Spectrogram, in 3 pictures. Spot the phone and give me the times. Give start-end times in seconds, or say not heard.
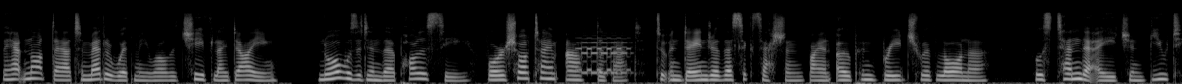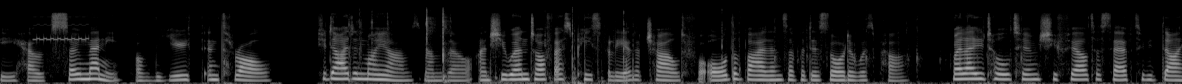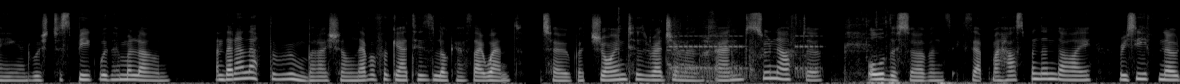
5.8-6.3, 12.2-13.2, 30.3-31.9.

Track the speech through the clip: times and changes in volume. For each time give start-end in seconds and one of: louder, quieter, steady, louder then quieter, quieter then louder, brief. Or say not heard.
0.0-35.3 steady.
